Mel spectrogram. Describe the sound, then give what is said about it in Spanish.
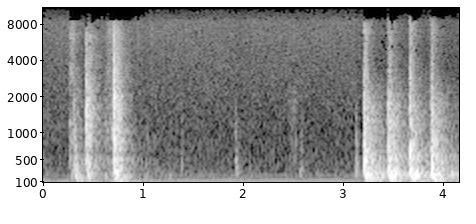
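A door being closed, giving a few dull wooden thuds at the start, a quiet pause with faint taps, then a quick series of louder thumps and knocks. “Salieri cierra la puerta y Mozart queda a oscuras.”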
